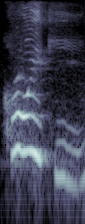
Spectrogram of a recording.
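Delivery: high, loud Aussie exclamation; exaggerated Australian accent; bad Australian accent. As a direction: call it out in a mock-Australian accent. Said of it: "the accent".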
